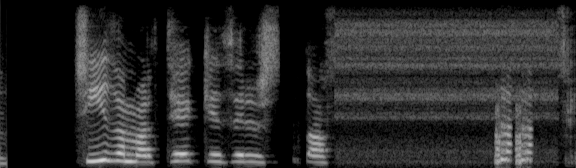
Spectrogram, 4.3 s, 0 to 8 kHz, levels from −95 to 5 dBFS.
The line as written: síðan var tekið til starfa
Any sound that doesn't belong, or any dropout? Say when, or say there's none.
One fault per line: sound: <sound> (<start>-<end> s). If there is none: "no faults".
sound: laugh (3.7-4.0 s)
